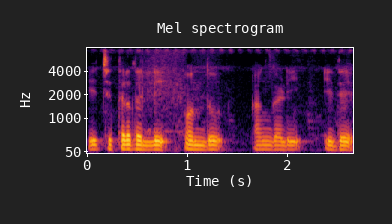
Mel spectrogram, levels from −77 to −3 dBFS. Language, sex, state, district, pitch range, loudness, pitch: Kannada, male, Karnataka, Bidar, 115-120 Hz, -19 LUFS, 115 Hz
